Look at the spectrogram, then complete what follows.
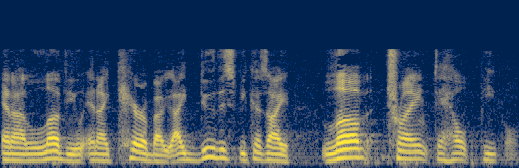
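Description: A man preaching a sermon as pastor, hoarse, swinging from quiet earnest talk to loud impassioned shouting. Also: medium pitch, moderate pace. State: hoarse, says he has lost his voice. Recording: dull sound with long hall reverb.

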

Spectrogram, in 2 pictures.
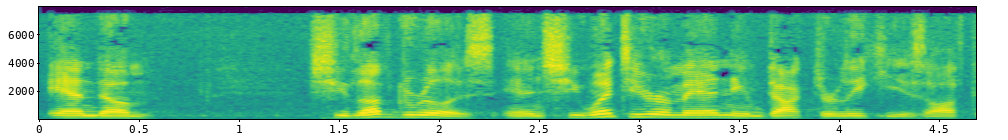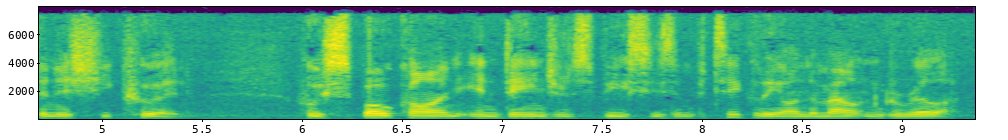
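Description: A man's voice: medium pitch, fairly quick. A man who is losing his voice, telling a story dramatically and conversationally as an inspirational speaker. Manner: dramatic, conversational, acting out dialogue. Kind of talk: storytelling talk to a live audience. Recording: dull lo-fi talk recording.

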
